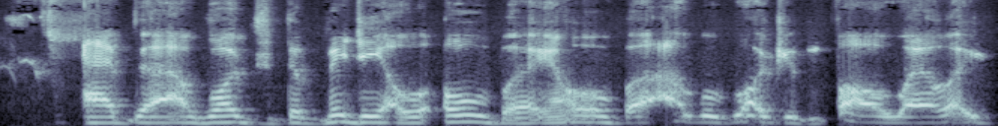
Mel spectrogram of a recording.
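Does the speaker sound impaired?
Yes: cerebral palsy with speech impediment; listeners adjust within minutes.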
